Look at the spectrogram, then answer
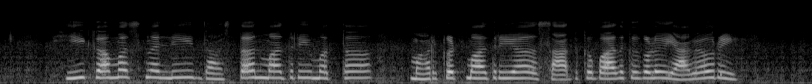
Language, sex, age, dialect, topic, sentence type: Kannada, female, 25-30, Dharwad Kannada, agriculture, question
